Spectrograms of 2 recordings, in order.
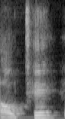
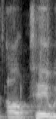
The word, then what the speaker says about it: alté: But it's, the genre is actually called alté, because alternative. It's alté with an accent on the E.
